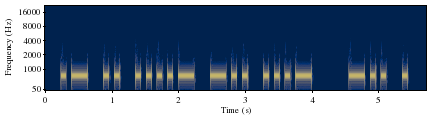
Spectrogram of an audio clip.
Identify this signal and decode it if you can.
Morse code, heard as a keyed tone, about 15 wpm, 700 Hz. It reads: AI4DV DE
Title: USA Callsign DE Callsign - 5 Characters - 15wpm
